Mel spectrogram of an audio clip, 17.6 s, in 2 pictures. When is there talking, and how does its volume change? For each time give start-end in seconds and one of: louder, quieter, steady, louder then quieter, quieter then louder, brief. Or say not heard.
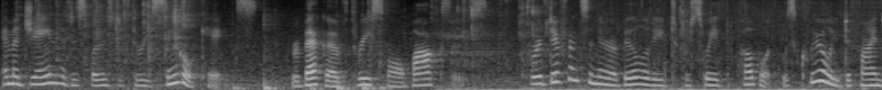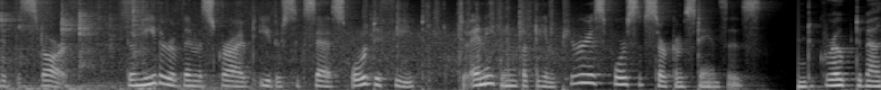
0.0-17.6 steady.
